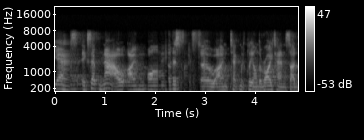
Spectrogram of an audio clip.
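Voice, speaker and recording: Moderately paced speech from a man at a fairly high pitch, noticeable background noise behind it. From England. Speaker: podcast guest. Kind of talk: casual chat.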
